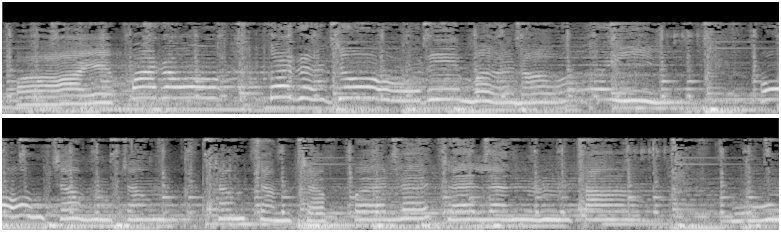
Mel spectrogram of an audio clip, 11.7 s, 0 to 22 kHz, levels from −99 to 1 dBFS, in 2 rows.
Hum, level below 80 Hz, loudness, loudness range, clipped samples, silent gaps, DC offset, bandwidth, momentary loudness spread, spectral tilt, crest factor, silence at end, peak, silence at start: none; -28 dBFS; -15 LUFS; 2 LU; under 0.1%; none; under 0.1%; 11.5 kHz; 6 LU; -5 dB/octave; 12 dB; 0 s; -2 dBFS; 0 s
